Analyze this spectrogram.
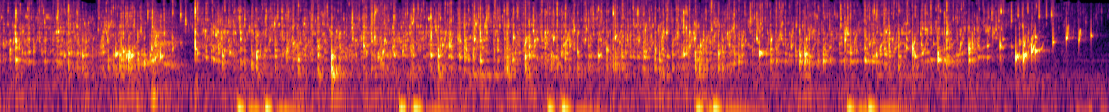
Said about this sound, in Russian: Техническая пауза, мне нужно отлить.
